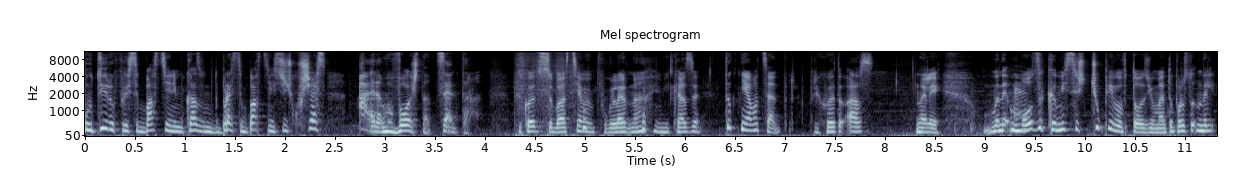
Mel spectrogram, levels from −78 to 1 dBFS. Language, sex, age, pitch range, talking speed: Bulgarian, female, 20-39, 175-235 Hz, 205 wpm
